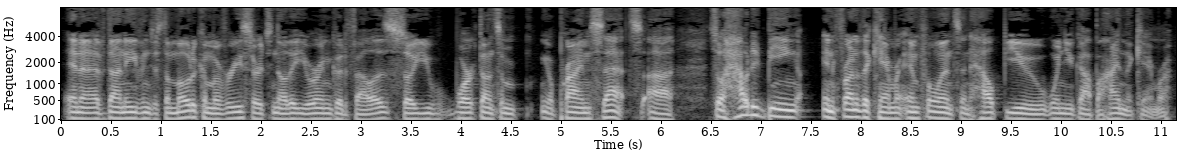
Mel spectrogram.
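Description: A man with a lowish voice speaks in a dry, echo-free recording. He is a podcast host who builds long, conversational questions. His phrasing is wordy and searching, elaborating as he goes. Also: brisk.

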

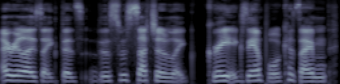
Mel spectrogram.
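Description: A woman's voice: medium pitch, steady tone, fairly quick, a little mellow, clean tone, no echo, clean studio sound. A woman co-hosting a podcast, talking reflectively and giggling, with lots of filler "like"s. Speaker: podcast co-host. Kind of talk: casual chat.

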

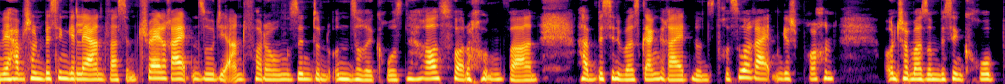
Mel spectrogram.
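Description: A woman's voice: fairly low pitch, dry recording, studio quality. A woman co-hosting a casual podcast chat, sounding nasal from a cold, chatty with frequent filler sounds. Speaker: podcast co-host.

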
